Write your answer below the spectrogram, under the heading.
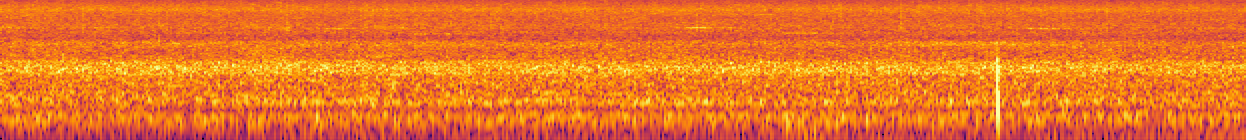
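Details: Honey bee swarm belonging to a family beekeeper, a dense continuous buzzing hum spread over low and middle pitches, steady throughout with one brief sharp click near the end.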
